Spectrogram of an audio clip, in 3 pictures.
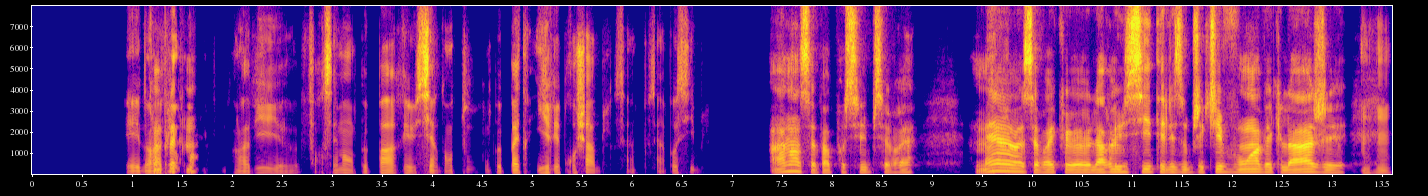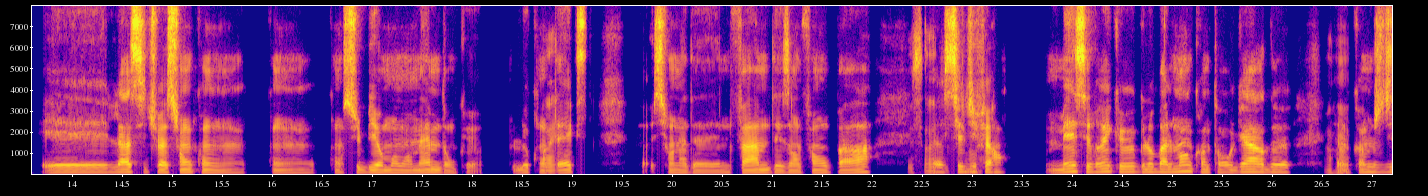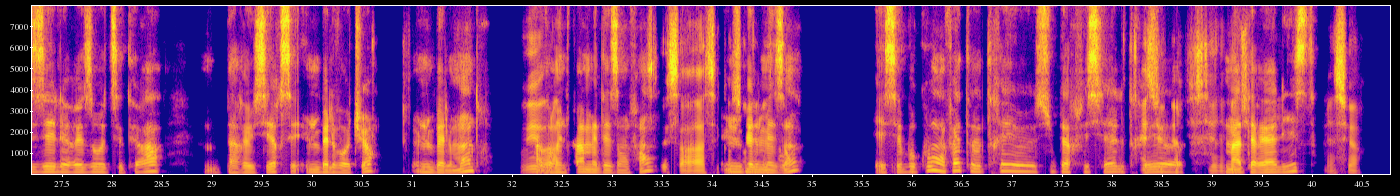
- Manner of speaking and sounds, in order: other background noise; tapping
- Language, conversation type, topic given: French, unstructured, Qu’est-ce que réussir signifie pour toi ?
